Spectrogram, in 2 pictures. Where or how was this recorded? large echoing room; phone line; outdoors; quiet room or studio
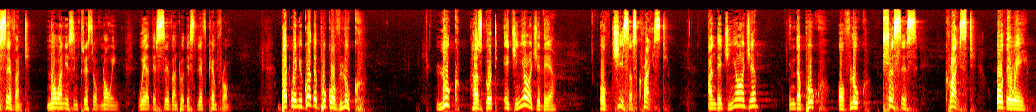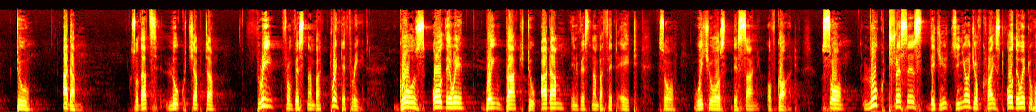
large echoing room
